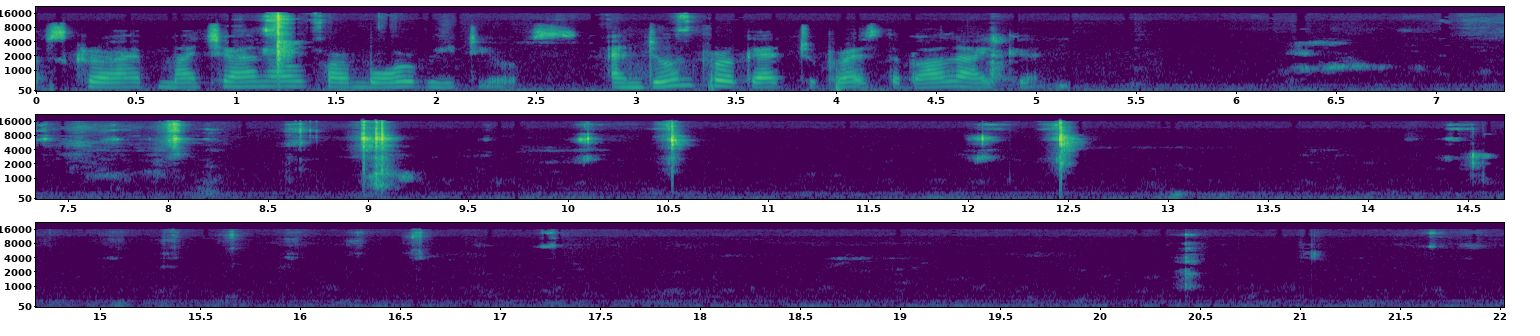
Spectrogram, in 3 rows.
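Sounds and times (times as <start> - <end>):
faint steady hum: 0.0 - 22.0
sharp clicks and snaps: 8.0 - 9.2.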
